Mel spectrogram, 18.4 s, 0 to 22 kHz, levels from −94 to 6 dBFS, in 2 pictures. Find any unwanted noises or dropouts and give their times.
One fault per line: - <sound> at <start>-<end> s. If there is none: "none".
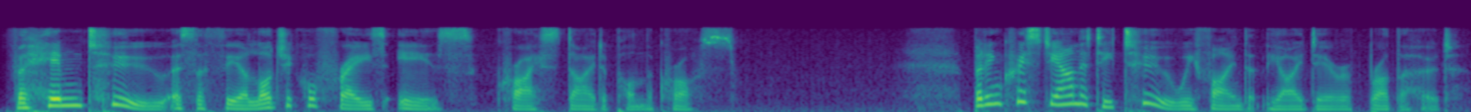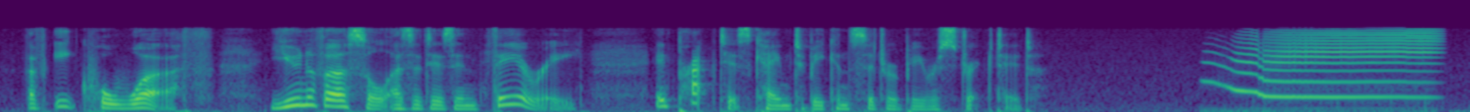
- squeak at 16.7-18.2 s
